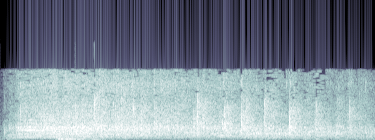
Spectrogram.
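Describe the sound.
Audience clapping at a Vietnamese Buddhist teaching class, a burst of dense applause that starts abruptly, holds steady for a while, then gradually thins and fades.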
